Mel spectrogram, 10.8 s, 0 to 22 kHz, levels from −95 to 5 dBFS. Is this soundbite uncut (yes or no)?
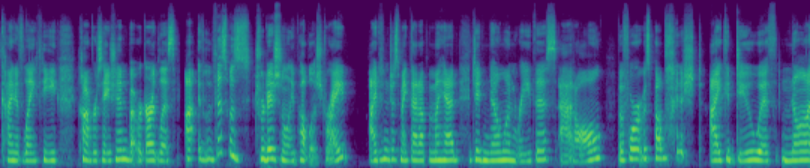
no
